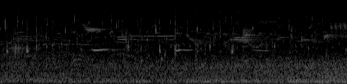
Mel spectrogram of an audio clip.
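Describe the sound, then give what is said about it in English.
Water flows and trickles below a bridge, where a nutria swims, in a steady, unbroken wash of sound, with faint, thin bird chirps calling now and then over the top. No one speaks. “We've got just the sweet furry head of a nutria doing donuts in the water below our bridge.”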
